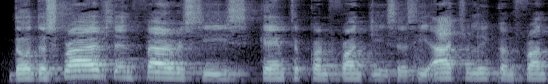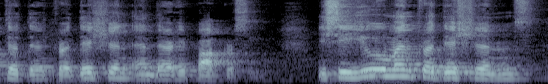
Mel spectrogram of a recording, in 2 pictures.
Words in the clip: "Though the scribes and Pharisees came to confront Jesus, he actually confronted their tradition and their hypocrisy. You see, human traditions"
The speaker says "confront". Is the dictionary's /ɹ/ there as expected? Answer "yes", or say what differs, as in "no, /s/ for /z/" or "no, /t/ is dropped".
yes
